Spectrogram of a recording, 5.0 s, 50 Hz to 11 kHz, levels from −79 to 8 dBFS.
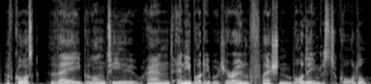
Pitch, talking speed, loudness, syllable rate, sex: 85 Hz, 195 wpm, -17 LUFS, 5.0 syllables/s, male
